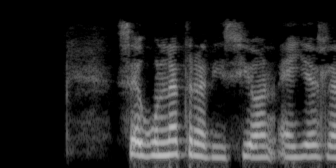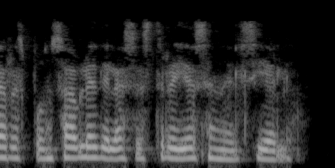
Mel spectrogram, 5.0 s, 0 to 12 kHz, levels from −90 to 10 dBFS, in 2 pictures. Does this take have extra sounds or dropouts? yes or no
no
